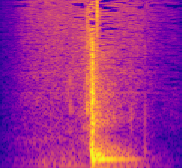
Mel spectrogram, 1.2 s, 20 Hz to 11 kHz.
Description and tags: Closing a 64 years old book, hard covered and filled with a very thin kind of paper.
book, noise, household, lofi, paper, loop, percussive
